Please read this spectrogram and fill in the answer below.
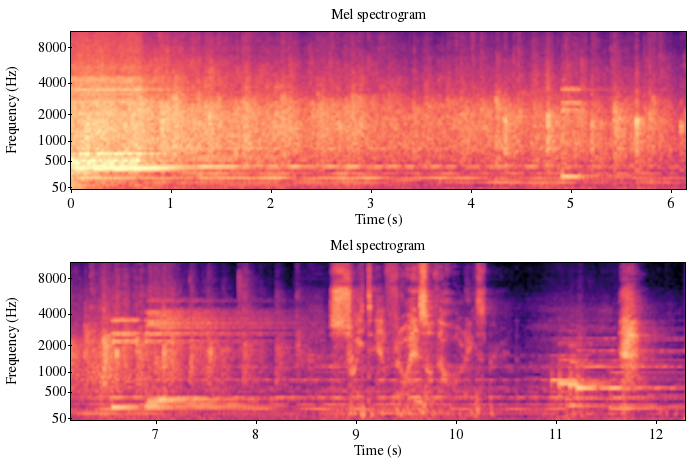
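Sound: audience clapping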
